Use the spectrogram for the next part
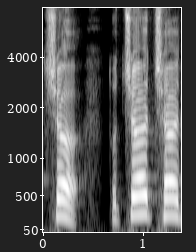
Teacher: च वर्ग में आपका च, छ, ज ये तालव्य हो जाएगा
